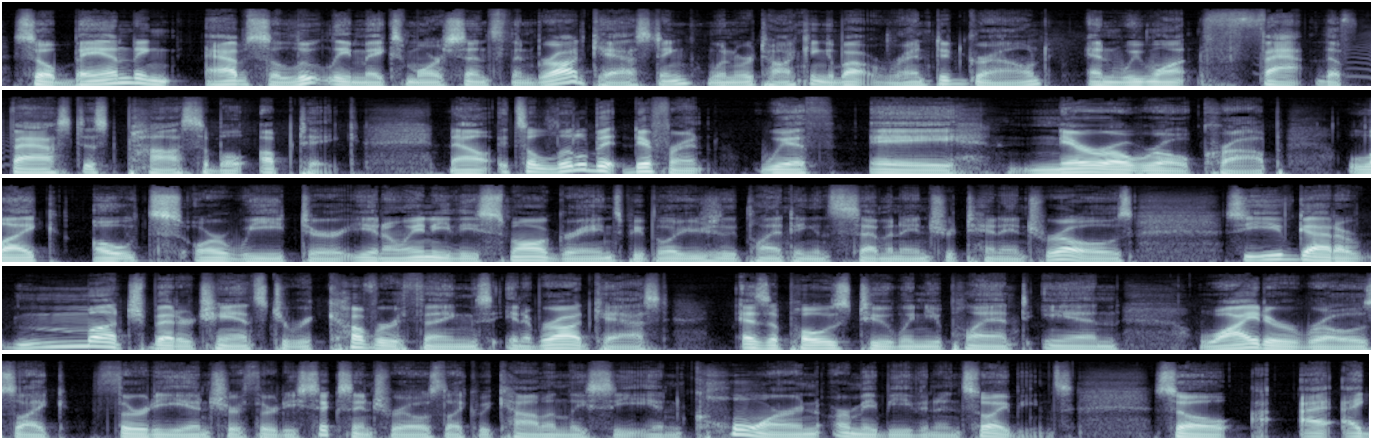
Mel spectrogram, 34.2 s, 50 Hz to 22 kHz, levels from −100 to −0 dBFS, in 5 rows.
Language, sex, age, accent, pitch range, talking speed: English, male, 40-59, American, 90-115 Hz, 170 wpm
